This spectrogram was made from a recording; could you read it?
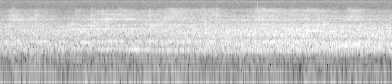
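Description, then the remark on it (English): A crowd roars in a steady, unbroken wash of cheering and shouting that holds at an even level for the full two seconds, with no single voice standing out. “Like, the roar.”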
